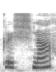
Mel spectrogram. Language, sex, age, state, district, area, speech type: Tamil, female, 30-45, Tamil Nadu, Chennai, urban, spontaneous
